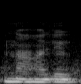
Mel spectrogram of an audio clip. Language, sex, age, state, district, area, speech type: Malayalam, male, 45-60, Kerala, Palakkad, urban, read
